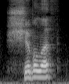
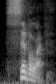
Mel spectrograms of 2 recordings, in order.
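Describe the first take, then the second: First: The word begins with an sh sound. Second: The word begins with a plain s sound. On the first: This is how the people of Gilead say it. "Say the word Shibboleth" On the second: This is how the people of Ephraim say it. "they can't pronounce the S H, they just say Sibboleth"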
